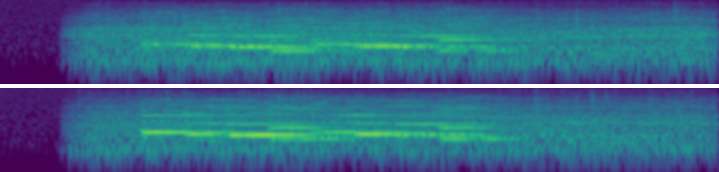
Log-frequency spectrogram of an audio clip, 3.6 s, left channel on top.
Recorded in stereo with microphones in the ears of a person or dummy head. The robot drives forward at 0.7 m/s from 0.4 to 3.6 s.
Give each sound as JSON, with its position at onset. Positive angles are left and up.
{"t": 0.7, "sound": "a piano", "side_deg": -40, "distance_m": 0.7}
